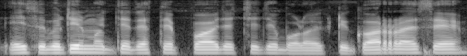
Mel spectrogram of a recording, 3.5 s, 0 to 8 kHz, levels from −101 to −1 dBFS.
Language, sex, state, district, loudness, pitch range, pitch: Bengali, male, Assam, Hailakandi, -18 LUFS, 125-130 Hz, 130 Hz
